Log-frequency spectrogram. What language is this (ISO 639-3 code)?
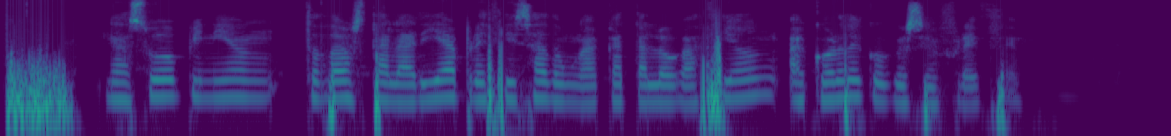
glg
